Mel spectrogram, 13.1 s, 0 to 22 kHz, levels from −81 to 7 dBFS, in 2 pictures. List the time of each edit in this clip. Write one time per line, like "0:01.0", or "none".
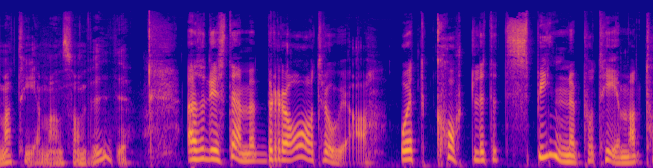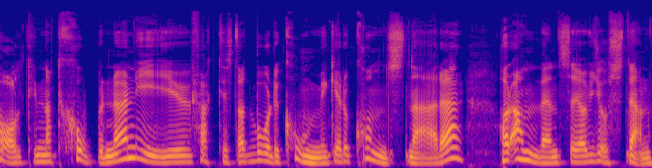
none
